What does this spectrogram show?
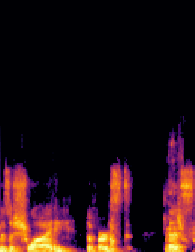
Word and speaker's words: Ashwi: and my name is ashwai the first that's like my real name a lot of people mispronounce it uh they messed up my name but um it's a schwa the first and um i'm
